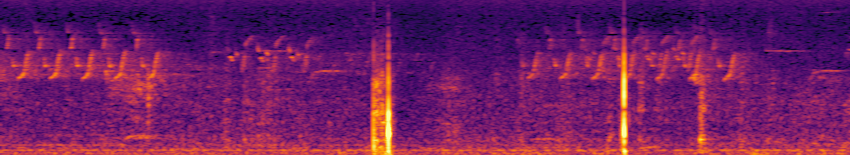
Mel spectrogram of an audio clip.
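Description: A bird singing runs of quick chirps that fall in pitch, early on and again about five seconds in, over faint outdoor background noise. Two sharp knocks stand out, one near the middle and one about six seconds in.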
